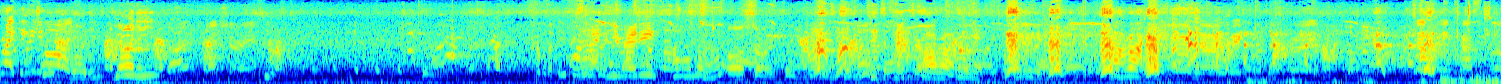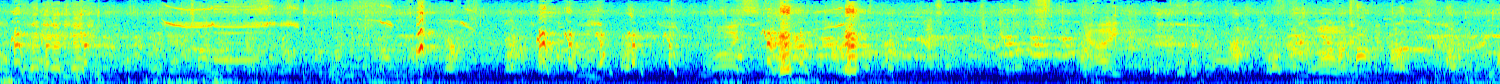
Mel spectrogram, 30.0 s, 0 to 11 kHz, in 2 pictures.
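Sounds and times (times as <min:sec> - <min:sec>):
dogs yipping and barking: 0:05.7 - 0:14.4, 0:15.0 - 0:26.0, 0:26.6 - 0:30.0.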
